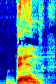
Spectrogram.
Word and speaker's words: been: Então, algo que você talvez tenha notado é que no contínuo eu sempre estou usando o verbo been, B-E-E-N, que é o particípio do verbo to be. Be, was, were, been. No inglês americano, a pronúncia é de been, been. Já no inglês britânico, você vai ouvir been, been, I have been. Então, não é errado ouvir nem been, nem been, I've been.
